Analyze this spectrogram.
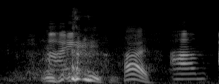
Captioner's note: laughter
